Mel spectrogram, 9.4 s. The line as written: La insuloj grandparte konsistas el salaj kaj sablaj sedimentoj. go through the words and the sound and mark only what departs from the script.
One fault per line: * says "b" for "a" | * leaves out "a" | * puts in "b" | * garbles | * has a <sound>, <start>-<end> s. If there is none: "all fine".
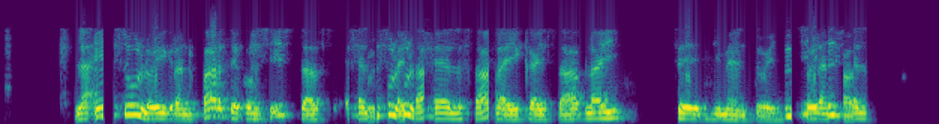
* has a dropout, 1.0-1.1 s
* garbles
* has a dropout, 4.9-5.0 s
* garbles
